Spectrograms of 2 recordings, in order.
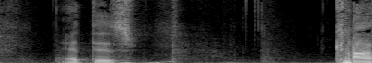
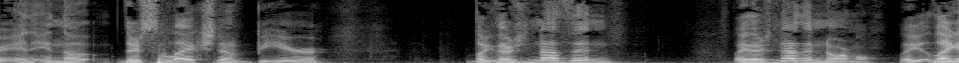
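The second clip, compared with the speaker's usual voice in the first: normal talking voice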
